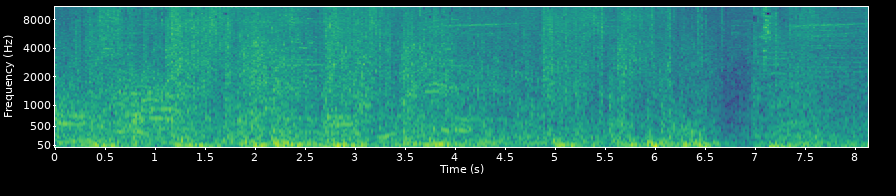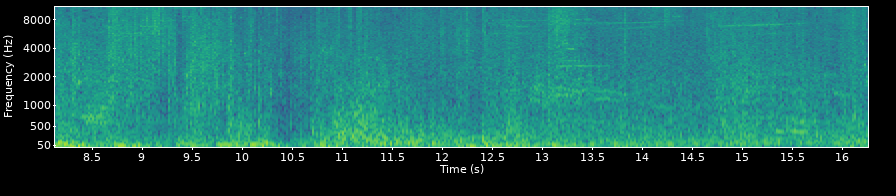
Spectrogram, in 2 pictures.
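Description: Laser beams hum and sizzle.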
